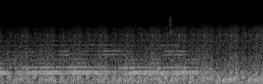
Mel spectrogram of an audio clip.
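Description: The Clan Fraser steam locomotive running an express passenger train in Train Simulator 2018, a loud steady rumble of the passing engine and carriages with a sustained tonal hum, and a brief whistle-like note partway through.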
